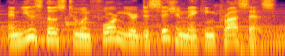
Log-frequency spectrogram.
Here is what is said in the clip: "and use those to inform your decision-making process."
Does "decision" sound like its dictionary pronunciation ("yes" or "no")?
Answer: yes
